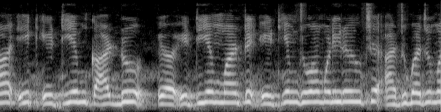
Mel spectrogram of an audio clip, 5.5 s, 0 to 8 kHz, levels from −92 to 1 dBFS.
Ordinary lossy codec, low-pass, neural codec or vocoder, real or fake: AAC, 48 kbps; 7.2 kHz; codec, 16 kHz, 4 kbps, FreqCodec, larger model; fake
